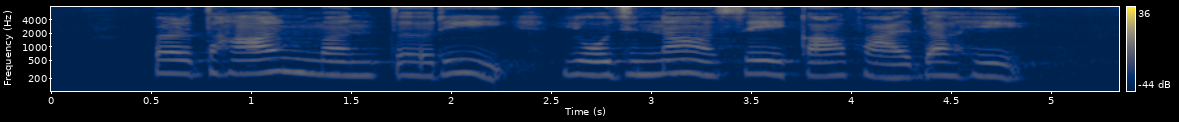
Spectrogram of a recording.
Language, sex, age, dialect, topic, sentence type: Chhattisgarhi, female, 25-30, Western/Budati/Khatahi, banking, question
